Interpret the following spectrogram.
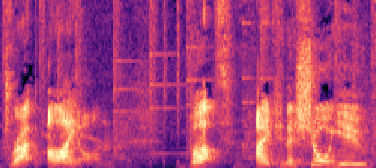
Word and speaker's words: Drapion: Well, I can tell you that the correct way to pronounce it is Drapion, not Drapion. It is not Drapion.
